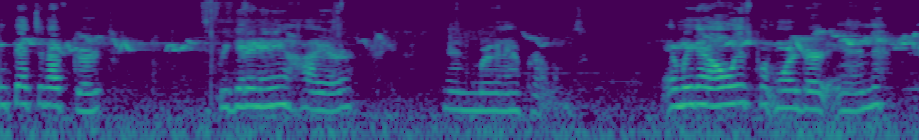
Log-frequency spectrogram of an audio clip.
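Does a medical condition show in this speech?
Yes: cerebral palsy.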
